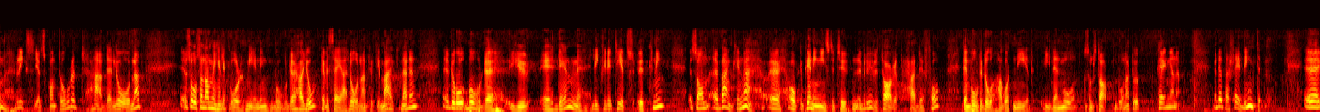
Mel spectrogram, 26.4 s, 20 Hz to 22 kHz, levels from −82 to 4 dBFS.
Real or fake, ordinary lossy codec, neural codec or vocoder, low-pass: fake; none; codec, 16 kHz, 4 kbps, X-Codec, HuBERT features, trained on general audio; none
